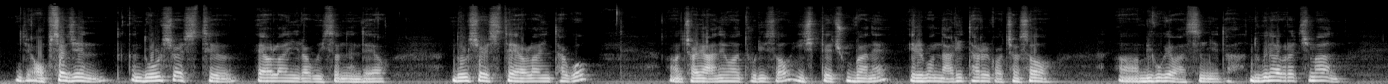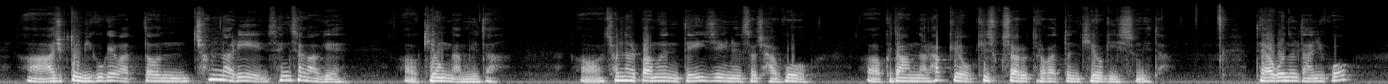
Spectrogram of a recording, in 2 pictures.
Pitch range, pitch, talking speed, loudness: 130-165 Hz, 145 Hz, 275 characters per minute, -12 LUFS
